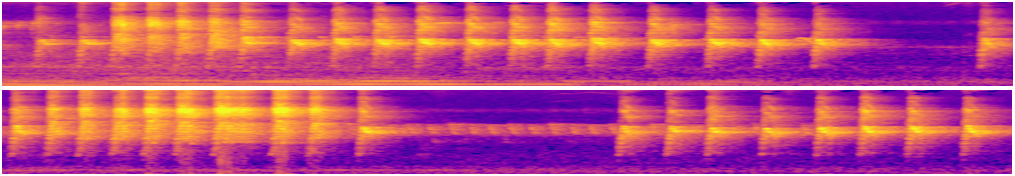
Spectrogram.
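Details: Grey-cheeked Bulbul chattering, used to tutor other birds: three bouts of rapid, harsh repeated notes separated by short pauses, one pause holding a faint thin tone.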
